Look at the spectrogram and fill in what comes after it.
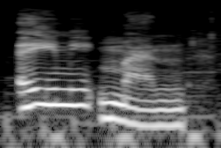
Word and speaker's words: Aimee Mann: Amy Mann. Chicos, toman nota, ¿eh? Se escribe Aime con dos E y Mann con dos N.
